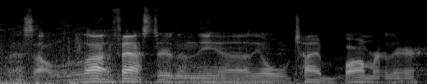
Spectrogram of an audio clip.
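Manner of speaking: ordinary talk, nothing marked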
